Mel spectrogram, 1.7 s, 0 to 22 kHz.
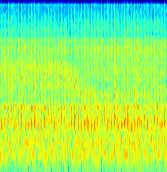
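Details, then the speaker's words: VW Touran MkI 1.9 TDI diesel idle after replacing accessory belt tensioner: even steady diesel clatter, no clanking or belt slap, belt no longer flexing; running smoothly. "Sweet. Yeah, no clanking now. Running nice and smooth."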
